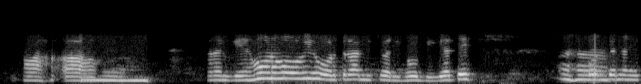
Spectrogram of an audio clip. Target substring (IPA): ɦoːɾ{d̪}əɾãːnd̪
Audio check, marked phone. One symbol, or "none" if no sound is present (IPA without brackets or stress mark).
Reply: t̪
